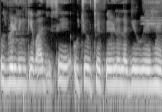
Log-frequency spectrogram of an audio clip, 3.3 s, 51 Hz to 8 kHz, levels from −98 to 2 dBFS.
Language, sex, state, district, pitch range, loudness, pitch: Hindi, female, Uttar Pradesh, Etah, 175-190 Hz, -15 LUFS, 180 Hz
